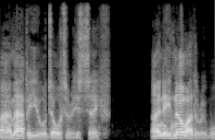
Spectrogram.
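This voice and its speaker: A man's raspy put-on character voice at medium pitch, fairly quick, with very wide pitch swings over a quiet background. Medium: read story.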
